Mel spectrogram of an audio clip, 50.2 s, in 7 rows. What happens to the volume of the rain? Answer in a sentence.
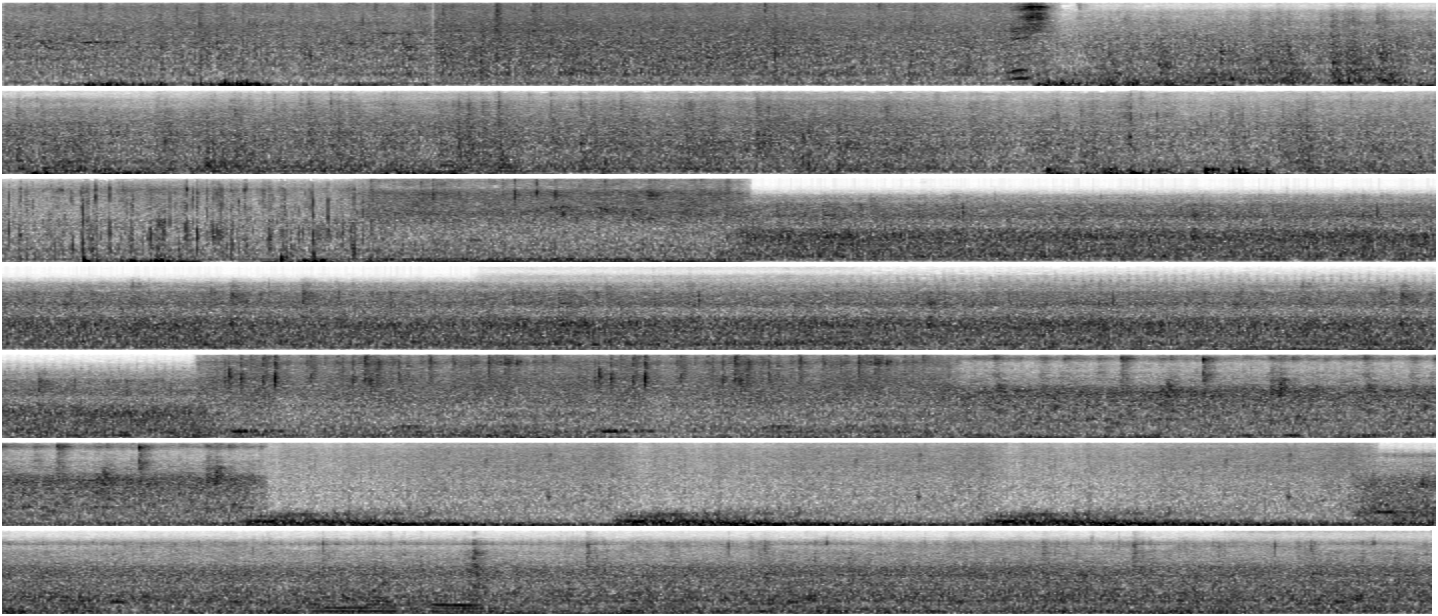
The volume of the rain stays about the same.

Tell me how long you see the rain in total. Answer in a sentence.
The rain can be heard for 50 seconds in total.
